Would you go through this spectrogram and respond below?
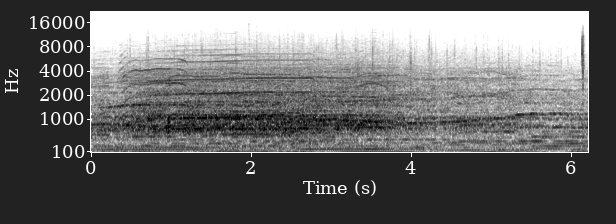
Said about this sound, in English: Please give a round of applause for FaZe.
